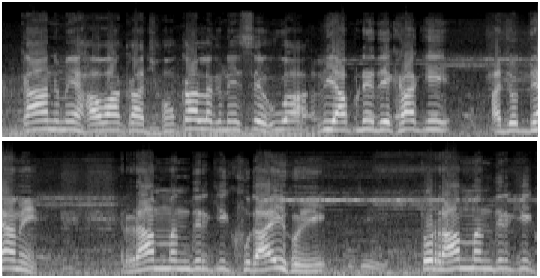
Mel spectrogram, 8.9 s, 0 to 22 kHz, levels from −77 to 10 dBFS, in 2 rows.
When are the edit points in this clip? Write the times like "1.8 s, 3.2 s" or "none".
2.7 s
